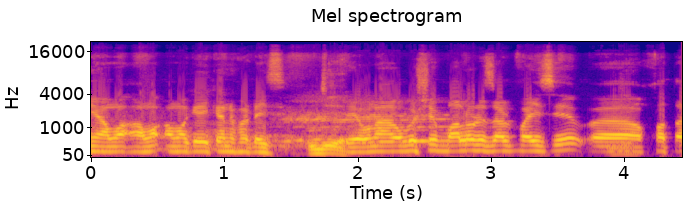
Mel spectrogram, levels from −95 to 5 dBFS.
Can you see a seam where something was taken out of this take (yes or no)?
no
